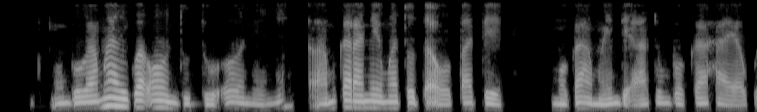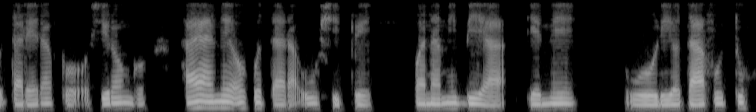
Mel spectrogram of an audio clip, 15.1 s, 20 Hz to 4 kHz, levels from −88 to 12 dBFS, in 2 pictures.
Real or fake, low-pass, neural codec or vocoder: real; 3.6 kHz; none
